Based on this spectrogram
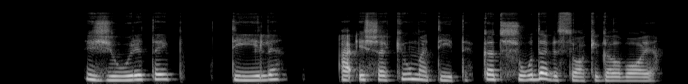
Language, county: Lithuanian, Telšiai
